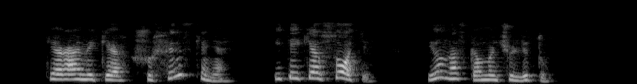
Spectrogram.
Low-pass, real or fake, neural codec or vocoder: 7.2 kHz; real; none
